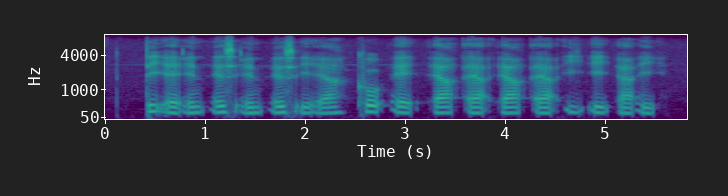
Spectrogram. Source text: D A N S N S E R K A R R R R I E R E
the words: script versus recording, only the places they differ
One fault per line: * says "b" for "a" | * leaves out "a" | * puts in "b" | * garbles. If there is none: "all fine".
all fine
